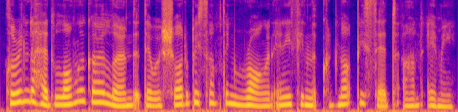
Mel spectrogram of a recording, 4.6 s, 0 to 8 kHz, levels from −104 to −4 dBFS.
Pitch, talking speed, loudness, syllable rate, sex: 210 Hz, 300 wpm, -18 LUFS, 7.5 syllables/s, female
